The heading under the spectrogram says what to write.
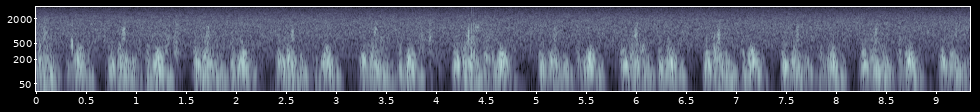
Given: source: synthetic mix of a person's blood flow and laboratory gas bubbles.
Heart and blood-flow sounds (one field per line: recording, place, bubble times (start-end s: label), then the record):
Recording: Doppler ultrasound of blood flow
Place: precordium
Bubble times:
0.33-0.41 s: bubbles
4.29-4.56 s: bubbles
From the record:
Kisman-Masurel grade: 123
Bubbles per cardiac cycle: 1 to 2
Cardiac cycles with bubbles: 10 to 50%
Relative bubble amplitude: loud (0.450 to 0.775)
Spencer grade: 2 (many but less than half of the cardiac periods contain bubble signals, singularly or in groups)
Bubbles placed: anywhere in the cardiac cycle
